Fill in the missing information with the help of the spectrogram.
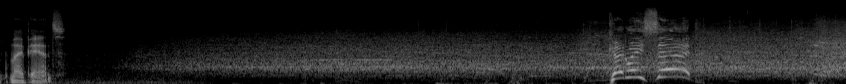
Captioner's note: applause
